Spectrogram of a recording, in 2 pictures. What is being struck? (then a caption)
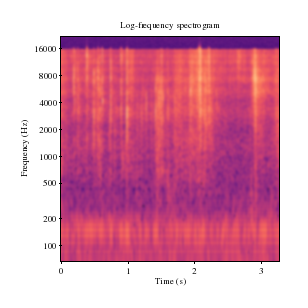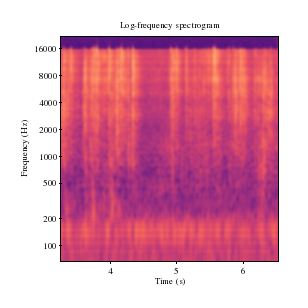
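Hardcover book with plastic jacket and paper pages. Fingertips with long painted nails turn and flip the paper pages of an open library hardcover book on a wooden desk and crinkle its clear plastic (mylar) protective jacket. Dense, bright crinkling and crackling with sharp papery flicks runs over a steady low hum.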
